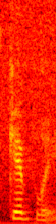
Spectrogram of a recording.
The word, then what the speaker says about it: Ghibli: Gib. Ghibli. Like Gibby from Ghibli.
